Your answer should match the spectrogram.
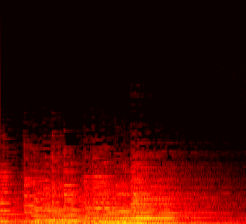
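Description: Piano playing chords and a melodic line, with a deep bass note struck about one and a half seconds in and left to ring.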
